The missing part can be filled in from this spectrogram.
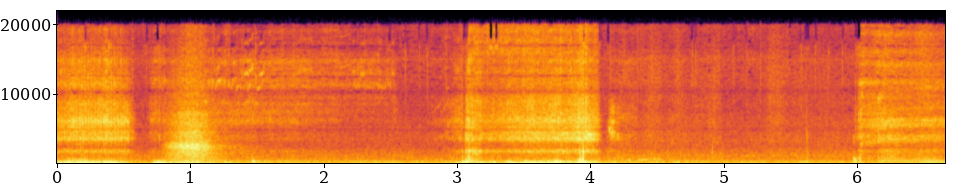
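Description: Soft, irregular snorting snores with a faint whistle on some breaths, from a sleeping puppy. Snoring.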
